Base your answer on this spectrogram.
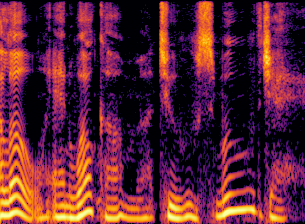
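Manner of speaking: put-on radio announcer, dj voice. Podcast host shows his co-host how he'd sound on air, radio voice. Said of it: "if we talked like that".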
